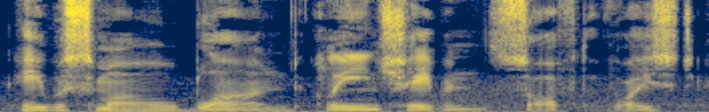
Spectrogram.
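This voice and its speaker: A man reading a horror story as an audiobook narrator, in a measured, literary first-person storytelling manner. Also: fairly low pitch, expressive, mellow, a little hiss or hum.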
